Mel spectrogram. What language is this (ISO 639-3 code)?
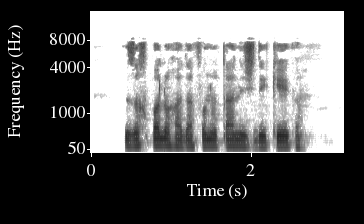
pus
